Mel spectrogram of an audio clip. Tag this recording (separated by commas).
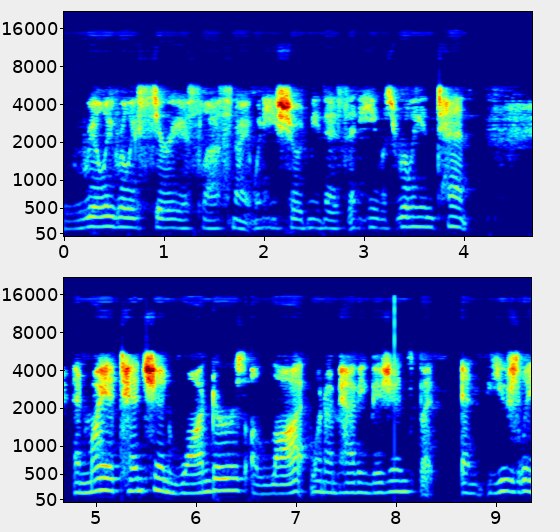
Speech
